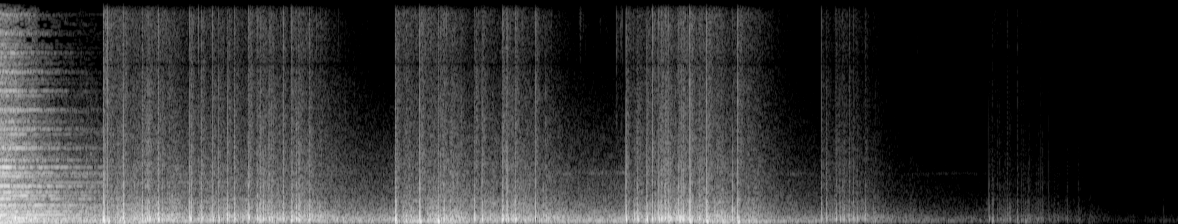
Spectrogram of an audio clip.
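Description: Aerial fireworks going off in several volleys of rapid bangs and crackles, dying away after about nine seconds.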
